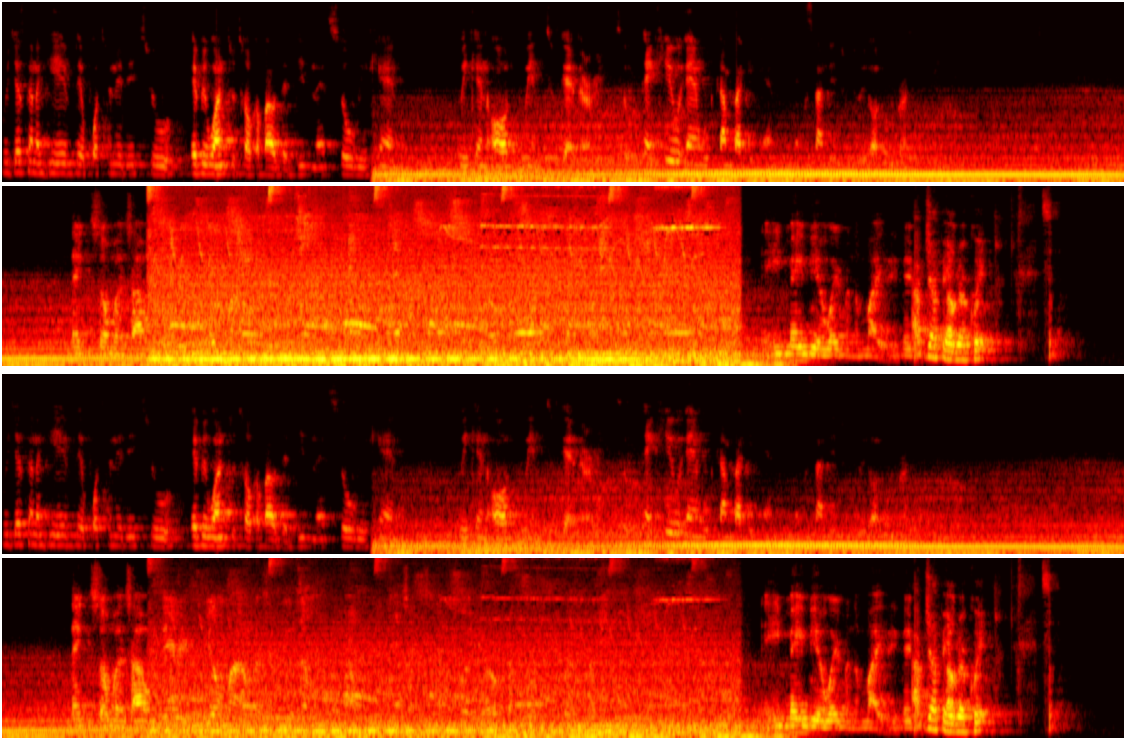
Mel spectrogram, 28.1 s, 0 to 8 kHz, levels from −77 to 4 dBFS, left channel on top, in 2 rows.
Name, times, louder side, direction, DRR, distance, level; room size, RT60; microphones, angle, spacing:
voice 1, 0.0-5.0 5.7-6.7 7.0-7.5 7.8-9.7 10.2-10.4 10.7-11.3, left 4 dB, 35° left, 0.8 m, -32 dB
sound 1, 4.6-23.9, left 1 dB, 5° left, 1.2 m, -25 dB
voice 2, 14.9-21.5 23.5-26.1, right 1 dB, 35° right, 1.3 m, -29 dB
sound 2, 15.8-23.3, left 7 dB, 80° left, 0.5 m, -21 dB
voice 3, 25.4-27.1, right 1 dB, 15° right, 0.8 m, -25 dB
20.5 x 7.7 x 5.2 m
head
